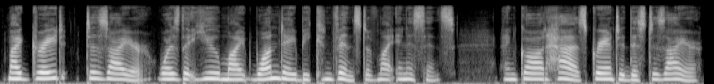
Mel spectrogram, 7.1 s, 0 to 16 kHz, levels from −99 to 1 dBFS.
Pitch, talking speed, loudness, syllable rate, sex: 225 Hz, 170 wpm, -18 LUFS, 5.0 syllables/s, female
